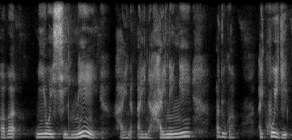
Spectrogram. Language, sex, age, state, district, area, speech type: Manipuri, female, 60+, Manipur, Bishnupur, rural, spontaneous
